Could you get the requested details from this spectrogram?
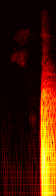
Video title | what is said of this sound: GROW Community Chef Series - Multigrain Bread with Carlee & Trevor | if you give it a knock on the bottom and it sounds hollow that means it's done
